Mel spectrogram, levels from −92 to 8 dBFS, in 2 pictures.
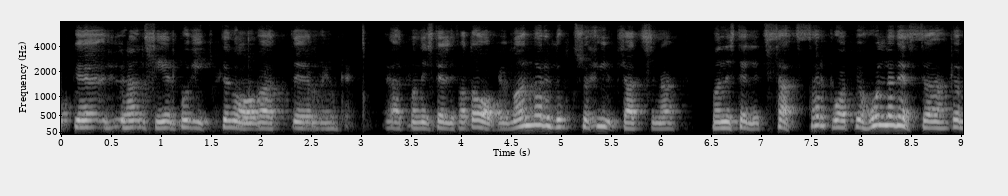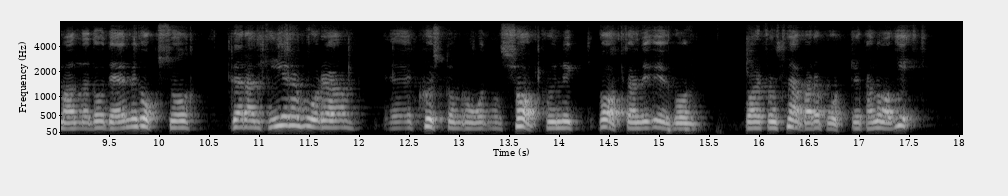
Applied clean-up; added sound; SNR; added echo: neural mask model DeepFilterNet 3.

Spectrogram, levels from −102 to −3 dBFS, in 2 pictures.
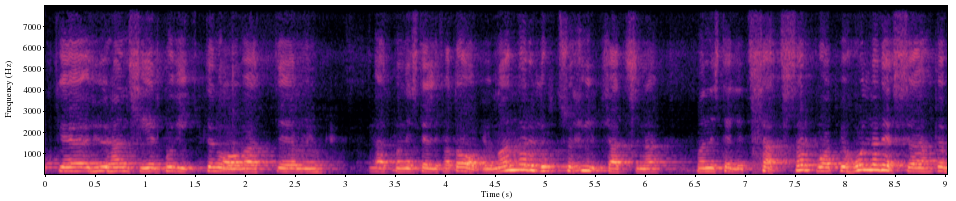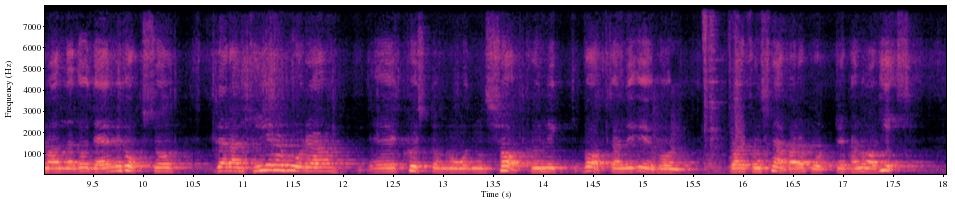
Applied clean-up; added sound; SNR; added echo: neural separator model SepFormer DNS4.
